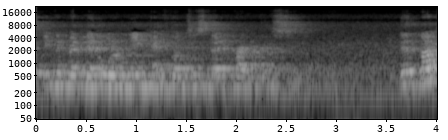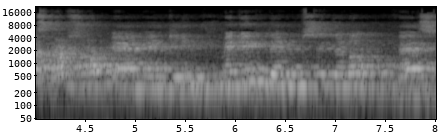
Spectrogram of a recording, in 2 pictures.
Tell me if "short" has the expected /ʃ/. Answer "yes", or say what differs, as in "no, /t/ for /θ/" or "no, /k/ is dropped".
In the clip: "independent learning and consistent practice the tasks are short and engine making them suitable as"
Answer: no, /s/ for /ʃ/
